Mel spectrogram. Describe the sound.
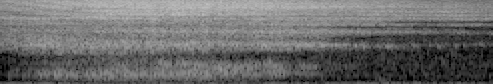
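A single long breath drawn in through the mouth during a guided breathing exercise, a steady airy hiss that swells and then slowly fades, with no talking.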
